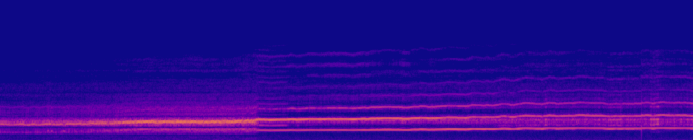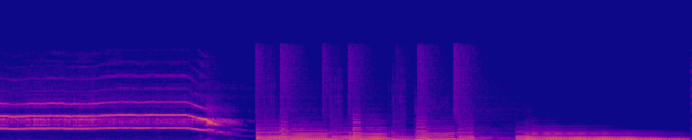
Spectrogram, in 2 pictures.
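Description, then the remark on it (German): A stovetop kettle coming to a boil whistles shrilly and steadily, loud, its pitch creeping upward for several seconds before dying away into a few loud, choppy clattering bursts. “Der Kessel, kurz bevor er kocht oder wenn er kocht, klingt so.”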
